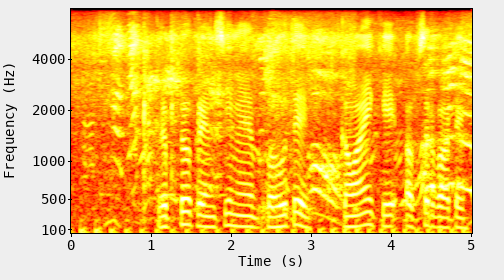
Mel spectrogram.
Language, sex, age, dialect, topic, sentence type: Bhojpuri, male, 18-24, Northern, banking, statement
